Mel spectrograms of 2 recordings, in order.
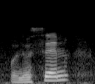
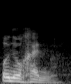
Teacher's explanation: le S intervocalique là s'est transformé en R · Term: rotacisme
